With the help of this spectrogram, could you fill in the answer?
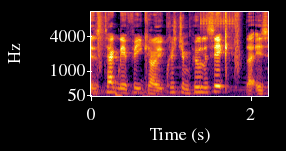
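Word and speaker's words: Kulusevski: in him and his tech me Rico Christian kulusuk that is how you say it Andre Gomes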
